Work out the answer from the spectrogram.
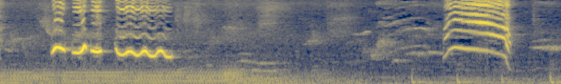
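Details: Loud wavering trilled whistles from a masked laughingthrush, followed after a pause by one long sweeping rising-and-falling whistled note, with a low hum underneath.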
